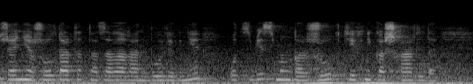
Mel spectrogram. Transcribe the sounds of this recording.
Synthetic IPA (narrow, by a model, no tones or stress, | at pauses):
ʒæne̞ʒo̞lˠd̪ɑɾd̪ət̪ʰɑzɑlˠɑʁɑnbɵlɪɡʲɪne̞ | wo̞t̪əzbe̞sməɴʁɑʒuəqt̪ʰe̞χnijkɑʃəʁɑɾəlˠd̪ə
